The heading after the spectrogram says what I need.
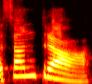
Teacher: सा अंक के बाद था आया है, तो न साउंड आएगा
